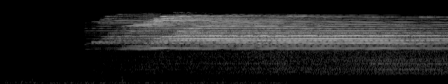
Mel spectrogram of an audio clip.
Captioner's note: magical sparkling chime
